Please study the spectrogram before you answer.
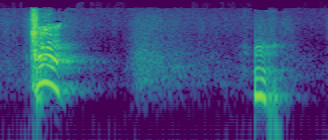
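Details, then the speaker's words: A child with Tourette syndrome, anxious and with worsening tics, makes a complex tic of grimacing, breathing in and making a noise. Two abrupt, high, squeaky vocal bursts are separated by a breathy intake. Vocal tic. "The tics I have is a complex tic here, where I grimace and breathe in and make this noise."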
